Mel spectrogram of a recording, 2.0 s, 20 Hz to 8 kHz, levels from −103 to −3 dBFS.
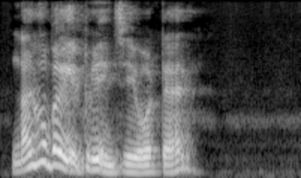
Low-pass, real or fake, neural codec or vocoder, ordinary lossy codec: none; fake; codec, 16 kHz, 4 kbps, FunCodec, trained on LibriTTS, 50 frames a second; none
